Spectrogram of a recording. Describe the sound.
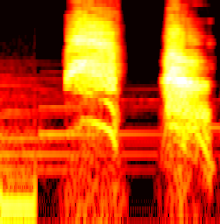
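Two harsh, raspy calls from a stray cat. Each is a loud noisy burst about half a second long with a falling tone underneath, and a short pause separates them.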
